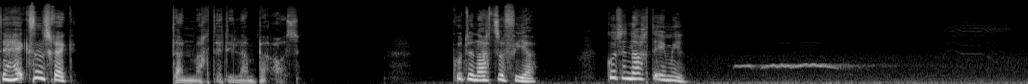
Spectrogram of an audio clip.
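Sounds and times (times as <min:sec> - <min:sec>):
speech: 0:00.0 - 0:00.8, 0:01.7 - 0:03.1, 0:04.5 - 0:05.4, 0:06.1 - 0:07.0
tawny owl hooting outside tents at night: 0:07.3 - 0:10.2
thin high wavering call: 0:07.3 - 0:10.2.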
